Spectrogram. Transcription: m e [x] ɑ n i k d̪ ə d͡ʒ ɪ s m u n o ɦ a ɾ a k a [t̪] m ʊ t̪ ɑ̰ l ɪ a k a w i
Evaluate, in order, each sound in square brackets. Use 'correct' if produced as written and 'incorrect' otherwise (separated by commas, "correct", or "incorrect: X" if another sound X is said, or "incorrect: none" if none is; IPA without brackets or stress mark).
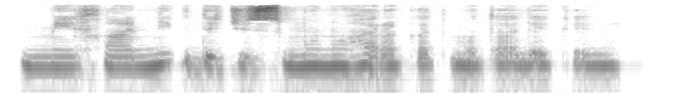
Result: correct, correct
